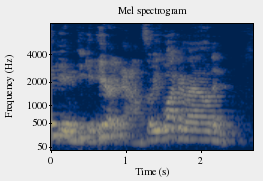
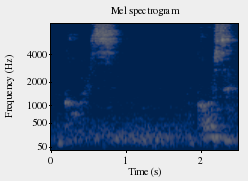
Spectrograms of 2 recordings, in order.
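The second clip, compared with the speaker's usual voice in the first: soft, breath-light promise; hushed, gentle assurance; tender reassurance; 3 semitones higher, 14 dB quieter, slower than usual. Acted. Preacher gives Jesus's answer to the hurting, tender reassurance.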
